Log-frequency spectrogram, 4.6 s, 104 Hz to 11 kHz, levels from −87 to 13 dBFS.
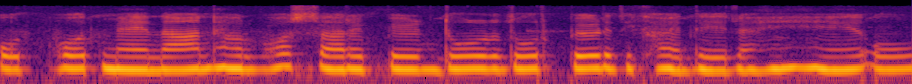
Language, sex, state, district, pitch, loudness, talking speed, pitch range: Hindi, female, Uttar Pradesh, Hamirpur, 245 Hz, -13 LUFS, 195 wpm, 240-250 Hz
